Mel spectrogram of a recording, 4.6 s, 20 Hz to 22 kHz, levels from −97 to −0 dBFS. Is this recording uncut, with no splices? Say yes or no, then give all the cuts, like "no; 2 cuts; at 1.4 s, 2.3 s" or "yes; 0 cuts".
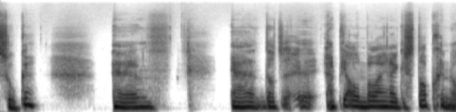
yes; 0 cuts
